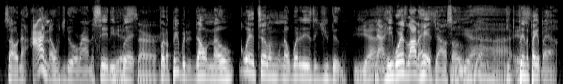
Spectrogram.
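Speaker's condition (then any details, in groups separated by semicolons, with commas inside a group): No condition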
